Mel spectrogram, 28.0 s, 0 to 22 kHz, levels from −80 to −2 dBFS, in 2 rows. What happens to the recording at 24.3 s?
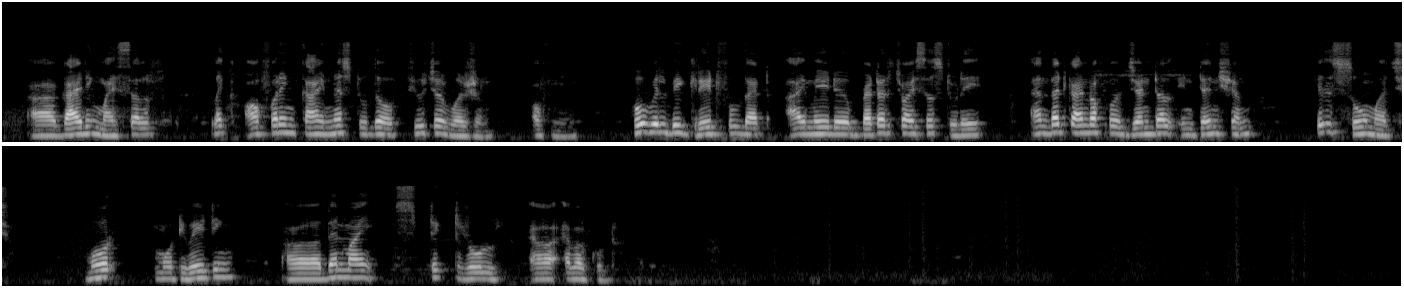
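Nothing goes wrong at 24.3 s: the speech carries on intact through that moment, with only the usual call microphone processing trimming the lowest bass and nothing present above 8 kHz.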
